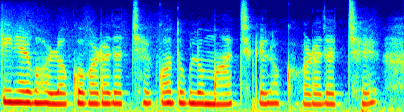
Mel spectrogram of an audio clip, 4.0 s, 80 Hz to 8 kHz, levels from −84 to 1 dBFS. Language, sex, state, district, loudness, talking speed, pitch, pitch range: Bengali, female, West Bengal, Cooch Behar, -14 LUFS, 135 wpm, 245 Hz, 240-255 Hz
